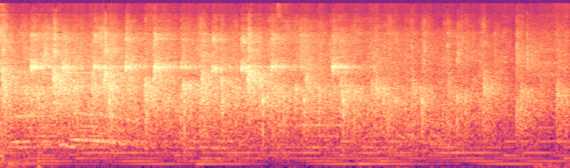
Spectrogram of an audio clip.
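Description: A church congregation at a general worship service applauds steadily for several seconds, a dense continuous clapping that stays loud throughout, with a few voices mixed in beneath it.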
